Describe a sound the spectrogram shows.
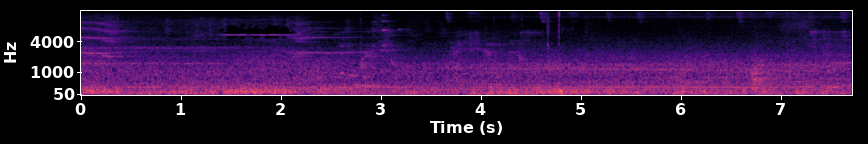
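A train rumbles steadily along the tracks, rattling and humming.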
